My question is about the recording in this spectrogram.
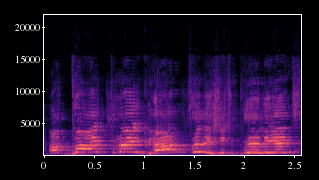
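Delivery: high, loud mock enthusiasm; put-on thrilled yell, pitched far up; hammed-up delight. Imagined working-class skier on French mountain, hammed-up delight. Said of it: "top of a snowy mountain in France and hear".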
